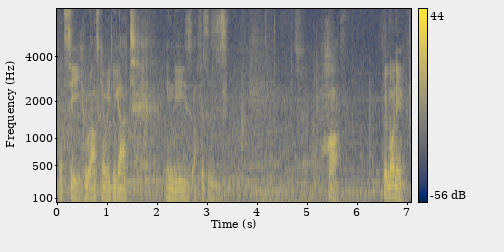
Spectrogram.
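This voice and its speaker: A man's voice: deep voice, fairly even intonation, takes it slowly. A man from South Africa hosting a casual interview in an office, jokey and playful. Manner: jokey, playful, laughs often. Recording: echoey room, mic far off, light noise.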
